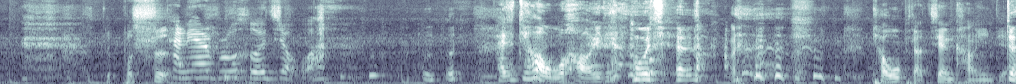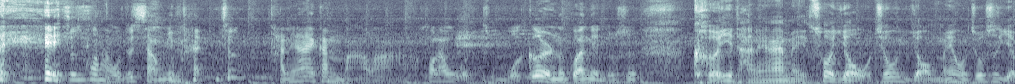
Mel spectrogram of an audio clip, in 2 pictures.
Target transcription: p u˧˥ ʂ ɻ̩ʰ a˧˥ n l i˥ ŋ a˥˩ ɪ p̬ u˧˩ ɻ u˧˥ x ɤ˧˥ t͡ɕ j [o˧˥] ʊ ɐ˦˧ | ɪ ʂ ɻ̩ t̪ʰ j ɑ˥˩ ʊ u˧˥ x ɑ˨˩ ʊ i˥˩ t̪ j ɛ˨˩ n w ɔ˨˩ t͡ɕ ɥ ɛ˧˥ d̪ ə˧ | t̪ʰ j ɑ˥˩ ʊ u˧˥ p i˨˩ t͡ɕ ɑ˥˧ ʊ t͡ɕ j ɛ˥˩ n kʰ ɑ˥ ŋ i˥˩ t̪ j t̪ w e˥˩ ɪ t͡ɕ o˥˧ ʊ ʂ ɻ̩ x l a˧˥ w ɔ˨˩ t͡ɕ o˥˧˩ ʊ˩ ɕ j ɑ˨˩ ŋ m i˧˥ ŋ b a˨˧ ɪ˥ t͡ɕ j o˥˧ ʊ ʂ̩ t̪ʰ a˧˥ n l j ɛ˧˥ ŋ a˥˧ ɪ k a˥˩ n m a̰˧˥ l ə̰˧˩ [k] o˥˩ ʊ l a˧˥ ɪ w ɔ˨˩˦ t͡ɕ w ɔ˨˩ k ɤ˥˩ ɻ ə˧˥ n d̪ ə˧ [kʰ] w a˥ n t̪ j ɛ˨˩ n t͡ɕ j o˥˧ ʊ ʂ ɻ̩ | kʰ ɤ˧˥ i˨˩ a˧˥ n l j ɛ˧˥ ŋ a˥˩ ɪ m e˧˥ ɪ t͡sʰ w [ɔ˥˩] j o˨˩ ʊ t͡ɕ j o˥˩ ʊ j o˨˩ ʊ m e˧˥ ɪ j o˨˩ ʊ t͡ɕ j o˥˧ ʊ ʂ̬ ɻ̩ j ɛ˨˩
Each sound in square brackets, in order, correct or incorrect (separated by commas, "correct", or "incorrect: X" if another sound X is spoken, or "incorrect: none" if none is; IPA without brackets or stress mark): incorrect: o˨˩, incorrect: x, incorrect: k, correct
